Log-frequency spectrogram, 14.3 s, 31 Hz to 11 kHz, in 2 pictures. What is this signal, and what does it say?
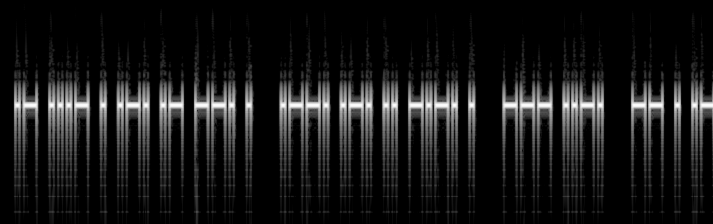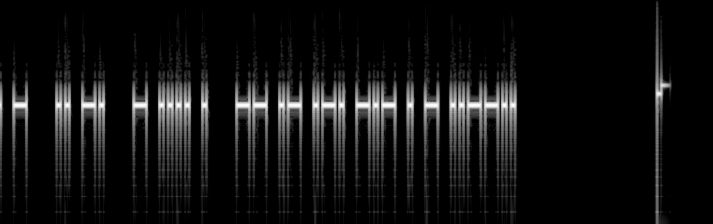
Morse code, heard as a keyed tone, about 28 wpm, 700 Hz. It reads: AVERAGE PRICE OF MEAT IN THE MARKET?
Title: Sentences from Top 1000 Words - Review Part 6 - 28wpm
